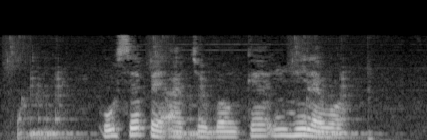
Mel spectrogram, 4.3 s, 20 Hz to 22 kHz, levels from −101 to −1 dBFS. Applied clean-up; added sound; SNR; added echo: none; Sink (filling or washing) / Water; 12 dB; none.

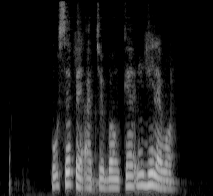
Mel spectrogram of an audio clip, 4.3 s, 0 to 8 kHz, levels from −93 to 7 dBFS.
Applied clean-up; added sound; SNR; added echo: neural mask model DeepFilterNet 3.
